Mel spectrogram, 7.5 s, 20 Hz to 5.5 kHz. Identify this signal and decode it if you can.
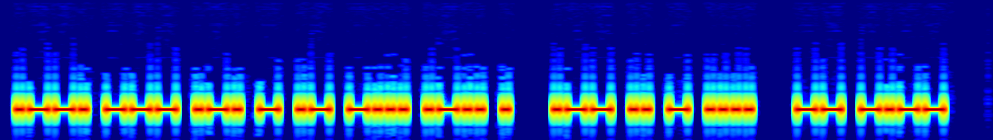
Morse code, heard as a keyed tone, about 25 wpm, 600 Hz. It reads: PORTABLE WITH MY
